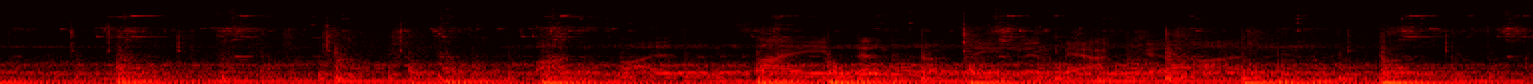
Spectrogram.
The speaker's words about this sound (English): Those are hooves. Elk or goat? What kind of goat walks on its hind legs? His name is Krampus.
